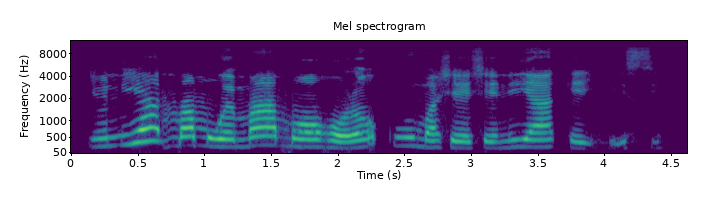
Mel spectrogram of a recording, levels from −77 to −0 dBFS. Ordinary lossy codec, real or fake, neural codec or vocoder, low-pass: Opus, 16 kbps; fake; vocoder, 22.05 kHz, 80 mel bands, Vocos; 9.9 kHz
